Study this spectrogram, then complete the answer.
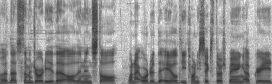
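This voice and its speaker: Against noticeable background noise, a man speaks at a moderate pace and medium pitch. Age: 19. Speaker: car build youtuber. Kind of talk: tutorial. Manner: casual.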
